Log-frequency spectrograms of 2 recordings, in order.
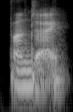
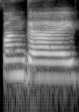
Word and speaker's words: fungi: plants the animals and most funjay fungi by the way can be pronounced fungi fungi fungi and we'll talk about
